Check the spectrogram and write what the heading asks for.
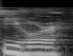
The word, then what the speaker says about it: Ihor: Ihor, we'll say Ihor.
